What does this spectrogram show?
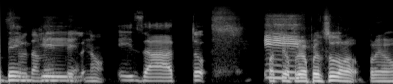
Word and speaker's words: Bang Ale: si chiama Ben Gale, che non si legge Bangale, ma si legge Ben Gale.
